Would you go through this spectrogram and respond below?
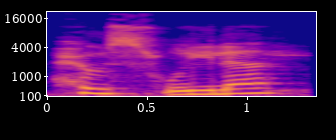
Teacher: سواد کو ہم نے پر پڑھا ہے کیونکہ سواد حروف مستعلیہ میں سے ہے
